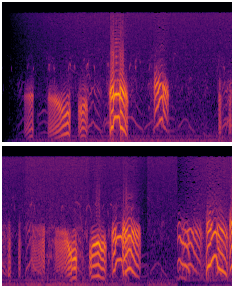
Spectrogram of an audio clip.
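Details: Gulls calling: a run of loud, harsh, harmonic-rich cries that rise and fall in pitch, given in short bursts and clusters with brief silent gaps, some calls overlapping, over a faint low hum.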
